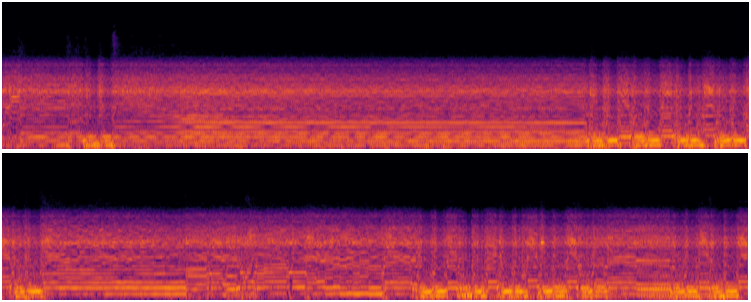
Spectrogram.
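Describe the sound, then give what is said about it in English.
A heavily distorted electric guitar, distortion turned all the way up, plays a metal riff with scooped mids, starting with sustained chords and then shifting into tight, rhythmic chugging. It is loud, with no talking. “Let's see if we can get a proper fucking metal sound out of this guy. We are going to scoop the meds.”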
